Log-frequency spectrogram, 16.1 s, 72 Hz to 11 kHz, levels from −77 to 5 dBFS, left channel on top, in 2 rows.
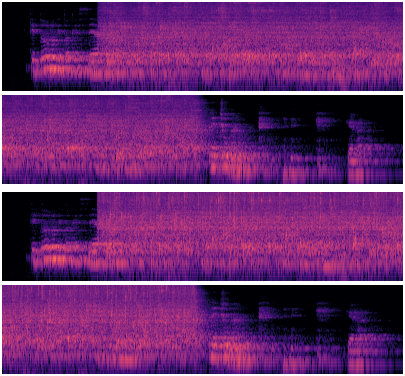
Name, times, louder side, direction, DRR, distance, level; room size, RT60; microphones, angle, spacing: voice 1, 0.5-2.4 6.0-6.9 9.8-10.7 12.1-12.8, right 1 dB, 55° left, -5 dB, 2.9 m, -34 dB
sound 1, 1.9-11.9, right 4 dB, 40° right, 1.1 m, -27 dB
voice 2, 13.1-14.0 14.3-15.2, left 1 dB, 20° left, -2 dB, 0.8 m, -43 dB
12.0 x 10.5 x 3.4 m, 2.1 s
head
